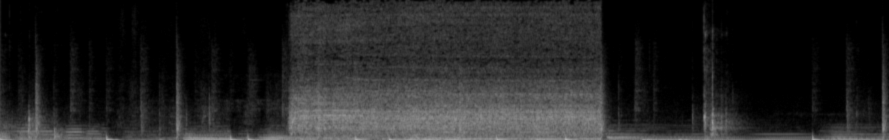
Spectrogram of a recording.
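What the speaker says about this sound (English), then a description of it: "once you lock it in place and start to drill" A power drill whirs loudly for about three seconds up close, drilling a kitchen cabinet door, with music playing throughout before and after.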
